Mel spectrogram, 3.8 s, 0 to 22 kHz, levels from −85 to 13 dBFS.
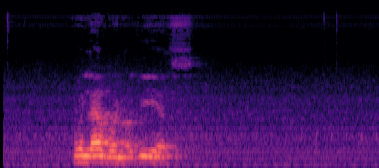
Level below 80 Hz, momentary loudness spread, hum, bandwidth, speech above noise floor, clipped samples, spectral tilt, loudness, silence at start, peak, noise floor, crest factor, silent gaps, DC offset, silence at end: -64 dBFS; 15 LU; none; 15 kHz; 31 dB; under 0.1%; -8 dB/octave; -17 LUFS; 0.75 s; -2 dBFS; -47 dBFS; 18 dB; none; under 0.1%; 2 s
